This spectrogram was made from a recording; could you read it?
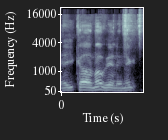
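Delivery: mock-deep put-on voice. Telling a story about a cousin and imitating his deep voice as he calls someone over; imitating a deep voice. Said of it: "He had a deep voice".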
